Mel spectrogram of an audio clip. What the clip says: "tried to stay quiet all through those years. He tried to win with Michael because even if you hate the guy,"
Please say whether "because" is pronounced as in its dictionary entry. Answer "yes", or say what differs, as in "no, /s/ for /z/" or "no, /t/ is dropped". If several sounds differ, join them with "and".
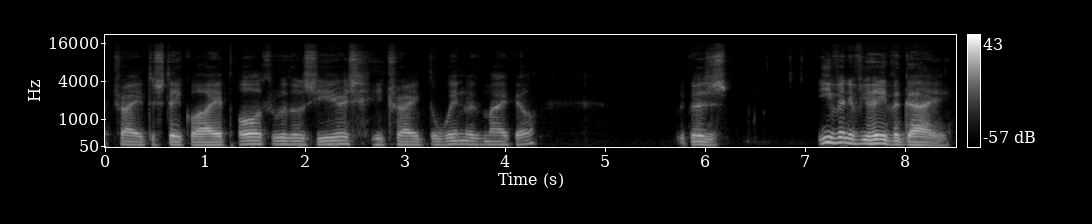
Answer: yes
